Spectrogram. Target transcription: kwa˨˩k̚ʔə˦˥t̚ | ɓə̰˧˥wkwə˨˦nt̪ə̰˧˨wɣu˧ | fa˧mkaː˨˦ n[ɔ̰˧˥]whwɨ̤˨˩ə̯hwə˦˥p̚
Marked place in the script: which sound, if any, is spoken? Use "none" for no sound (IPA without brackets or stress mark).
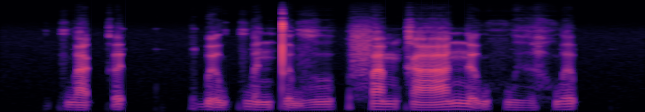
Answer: ə̰˧˥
